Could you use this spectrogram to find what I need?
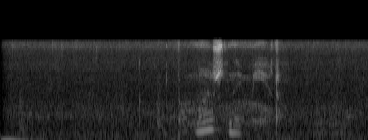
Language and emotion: Russian, sad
